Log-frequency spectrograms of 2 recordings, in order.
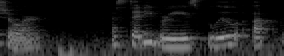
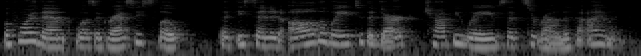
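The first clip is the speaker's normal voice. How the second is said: ordinary delivery, nothing marked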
